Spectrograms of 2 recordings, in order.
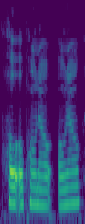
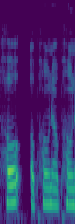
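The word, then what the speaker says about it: Ho'oponopono: mantra which is from ho opono ono i'm saying that wrong i'm sorry ho oponopono i've been trying to say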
